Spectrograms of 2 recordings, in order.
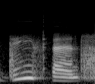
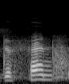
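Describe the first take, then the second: First: "defense" as "DEE-fense"; stressed DEE. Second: Said in the usual way. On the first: Shown as a demonstration. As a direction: hit a long "DEE" at the start of "defense". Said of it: "try to pronounce all the letters". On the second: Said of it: "instead of defense".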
